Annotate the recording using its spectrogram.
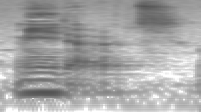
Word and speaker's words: meters: であと問題はその後ろの Meters、とりあえずメーターっていう風に発音しないで Meters、あと T が少し濁って Meters っていう風に普通は発音するんだけど、この人の発音が Meters、 Meters みたいな感じになってますよね。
